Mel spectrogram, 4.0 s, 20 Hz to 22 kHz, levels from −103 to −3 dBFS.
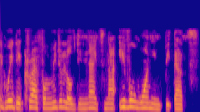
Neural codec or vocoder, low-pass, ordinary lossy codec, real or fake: none; 7.2 kHz; AAC, 48 kbps; real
